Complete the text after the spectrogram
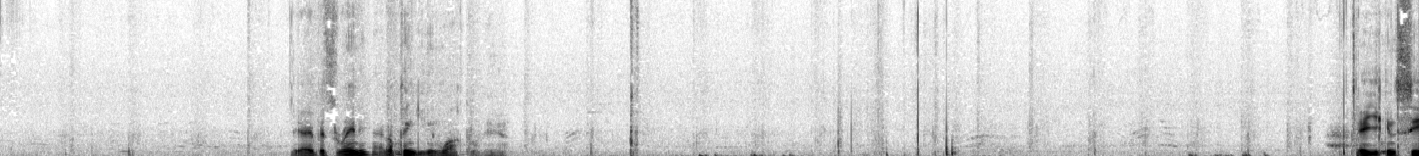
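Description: Footsteps scuff along a dirt path.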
